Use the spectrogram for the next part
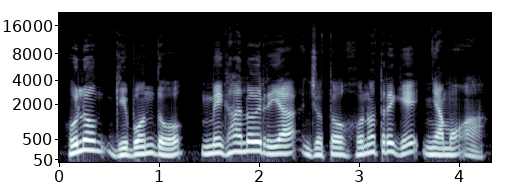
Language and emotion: Santali, neutral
